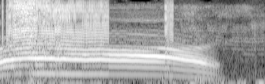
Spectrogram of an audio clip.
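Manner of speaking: high, loud, startled scream.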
